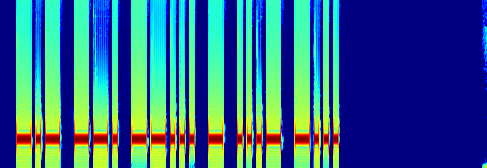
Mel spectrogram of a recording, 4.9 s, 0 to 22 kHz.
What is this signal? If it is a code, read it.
Morse code, heard as a keyed tone, about 25 wpm, 700 Hz. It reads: KG7TVB
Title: USA Callsign DE Callsign 25wpm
